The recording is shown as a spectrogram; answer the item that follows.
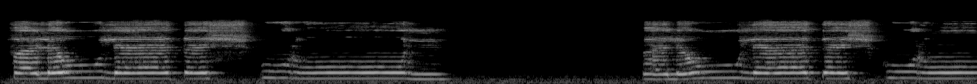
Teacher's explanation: اب اس پہ شین میں تفشی کو محسوس کیجیے گا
